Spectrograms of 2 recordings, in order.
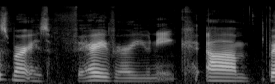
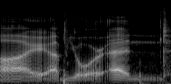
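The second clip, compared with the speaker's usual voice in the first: very deep, very slow, hushed near-whisper; 8 semitones lower, 12 dB quieter than usual. Describing a game boss getting off his throne, voicing him super low. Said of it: "Like, super low".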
